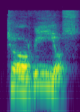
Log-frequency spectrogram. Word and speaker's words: Chorrillos: Chorríos. Chorrillos. Ya, esta es la doble L.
